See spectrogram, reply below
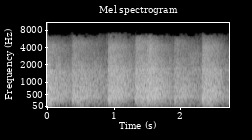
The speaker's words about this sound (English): And the gunfight continued without any letup, and Soapy's men crawled closer and closer. Their bullets ripped into the wooden barrier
